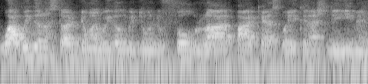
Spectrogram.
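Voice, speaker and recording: With a Haitian accent, a man talks at a very fast pace with ordinary pitch variation. Audible room echo and noticeable background noise come through. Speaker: podcast host. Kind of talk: casual chat. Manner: animated.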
